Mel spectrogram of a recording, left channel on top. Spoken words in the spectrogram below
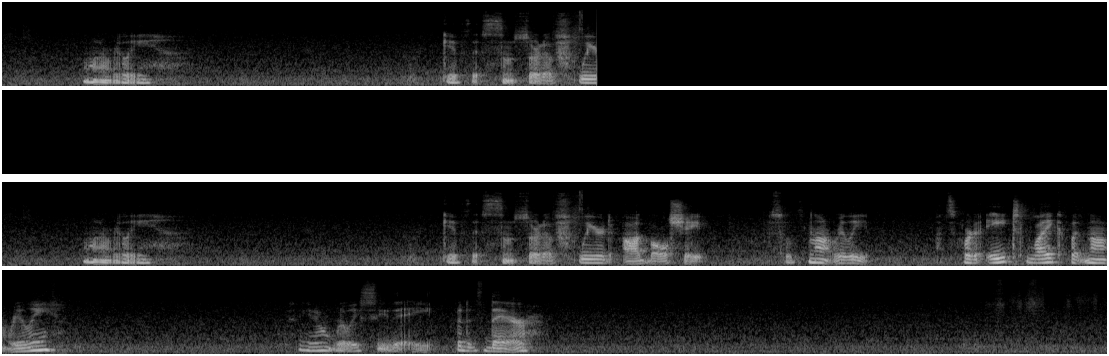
want to really give this some sort of weird oddball shape. So it's not really, it's sort of 8-like, but not really. You don't really see the 8, but it's there.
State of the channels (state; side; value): drops out; left; at 6.0 s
